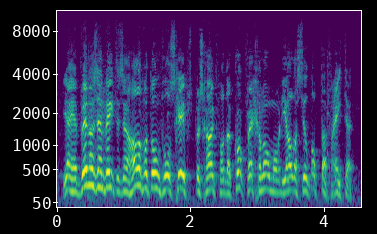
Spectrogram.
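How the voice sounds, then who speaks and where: A man's voice: high-pitched, fast, fairly bright tone, slight background noise. A man acting a stern, suspicious old-time ship's captain in a radio drama, scolding and giving orders. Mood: stern, accusing. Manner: interrogating, commanding, scolding.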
